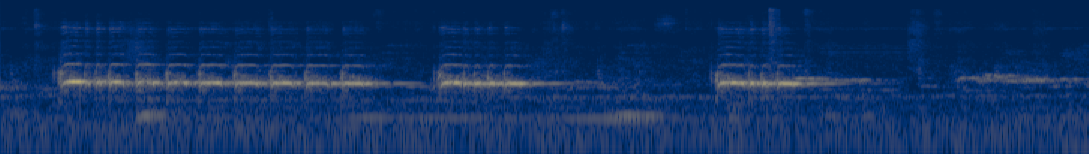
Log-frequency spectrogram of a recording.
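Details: Cemani Kolbuntet zebra dove, a local bird, singing steadily: three resonant cooing phrases, each opening with a quick stuttering run of notes and ending in a long, steady, mellow coo, with quiet pauses between.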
